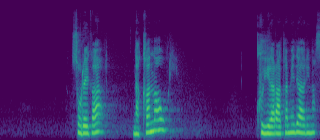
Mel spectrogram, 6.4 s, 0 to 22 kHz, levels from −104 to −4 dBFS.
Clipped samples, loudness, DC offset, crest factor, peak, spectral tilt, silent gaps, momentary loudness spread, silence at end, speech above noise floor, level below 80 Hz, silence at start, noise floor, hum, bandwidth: under 0.1%; -30 LUFS; under 0.1%; 20 dB; -14 dBFS; -7 dB/octave; none; 8 LU; 0.1 s; 58 dB; -88 dBFS; 1.45 s; -87 dBFS; none; 8.6 kHz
